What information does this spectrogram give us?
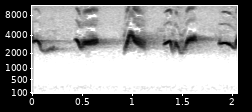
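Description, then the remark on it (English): A songbird, a scarlet tanager or hooded warbler, sings a series of bright, whistled phrases, four or five short bursts in quick succession, clear, with no other sounds or voices. “Songbirds, like the scarlet tanager and hooded warbler we've been hearing”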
